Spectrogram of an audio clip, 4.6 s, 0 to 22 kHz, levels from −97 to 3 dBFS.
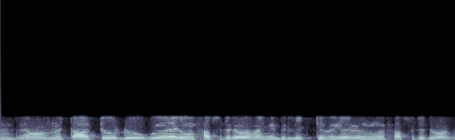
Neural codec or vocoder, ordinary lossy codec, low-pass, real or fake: vocoder, 44.1 kHz, 128 mel bands every 512 samples, BigVGAN v2; Opus, 32 kbps; 3.6 kHz; fake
